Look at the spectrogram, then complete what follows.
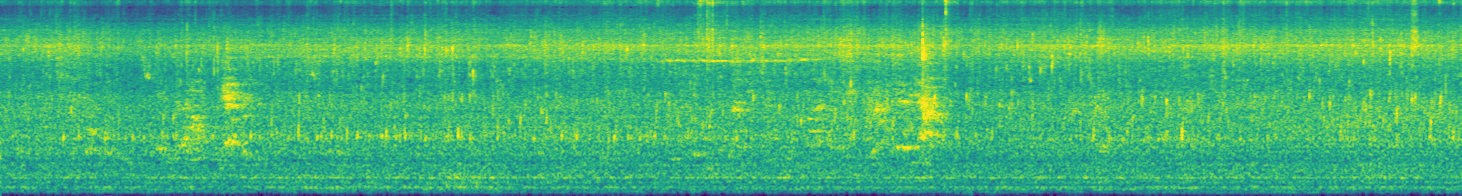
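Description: Steady simmering and bubbling of food cooking on the stove, with one brief clink about eleven and a half seconds in.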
